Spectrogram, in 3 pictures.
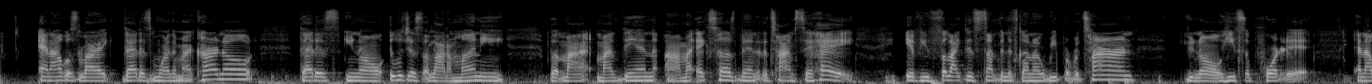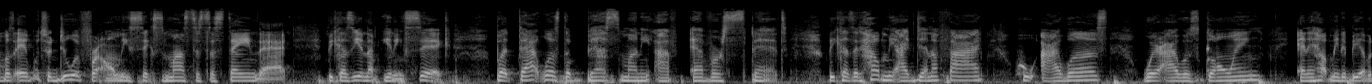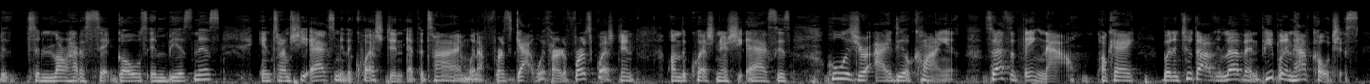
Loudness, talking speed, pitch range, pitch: -26 LUFS, 220 wpm, 165-190 Hz, 175 Hz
